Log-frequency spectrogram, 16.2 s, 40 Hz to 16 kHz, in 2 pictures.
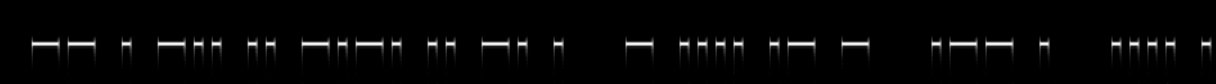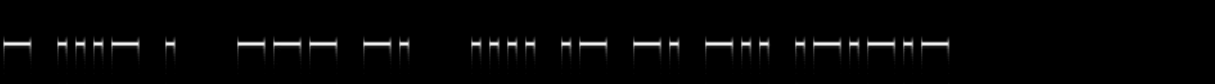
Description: Morse code, heard as a keyed tone, about 19 wpm, 700 Hz. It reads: MEDICINE THAT WE HAVE ON HAND.
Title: Sentences from Top 1000 Words - Review Part 6 - 20wpm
